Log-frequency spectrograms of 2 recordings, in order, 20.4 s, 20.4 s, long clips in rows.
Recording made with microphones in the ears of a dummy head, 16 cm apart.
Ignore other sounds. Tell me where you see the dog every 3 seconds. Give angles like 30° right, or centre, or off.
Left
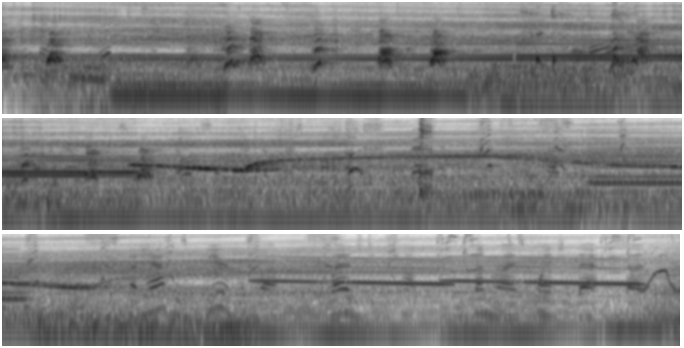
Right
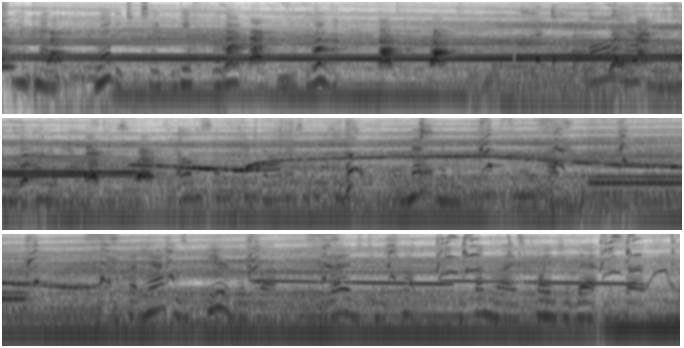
40° left, 10° left, 40° right, 60° right, 70° right, 80° right, 80° right.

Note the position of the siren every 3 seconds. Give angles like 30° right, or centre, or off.
70° right, 50° right, 30° right, 10° left, 30° left, 50° left, 50° left.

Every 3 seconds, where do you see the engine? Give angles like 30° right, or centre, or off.
40° left, 20° left, centre, 20° right, 40° right, 50° right, 60° right.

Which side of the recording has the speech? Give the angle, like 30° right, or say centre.
60° right.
